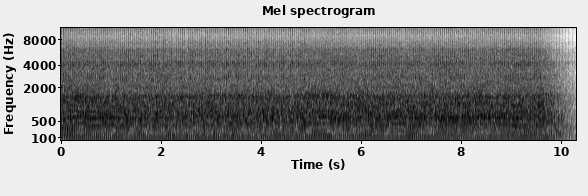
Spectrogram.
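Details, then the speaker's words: Brute 22-inch self-propelled mower, 190cc 7.25 gross torque engine, auto choke: steady, slightly uneven beat for ten seconds, then fades and stalls because the fuel tank was nearly empty. "It needs more gas in it. So that's why it's doing that. So I don't think I had that much fuel in it."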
